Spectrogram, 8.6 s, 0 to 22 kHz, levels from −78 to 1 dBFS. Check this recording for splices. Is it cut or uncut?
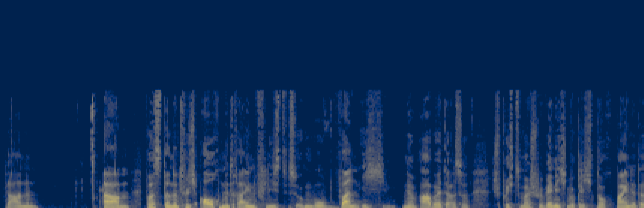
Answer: cut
